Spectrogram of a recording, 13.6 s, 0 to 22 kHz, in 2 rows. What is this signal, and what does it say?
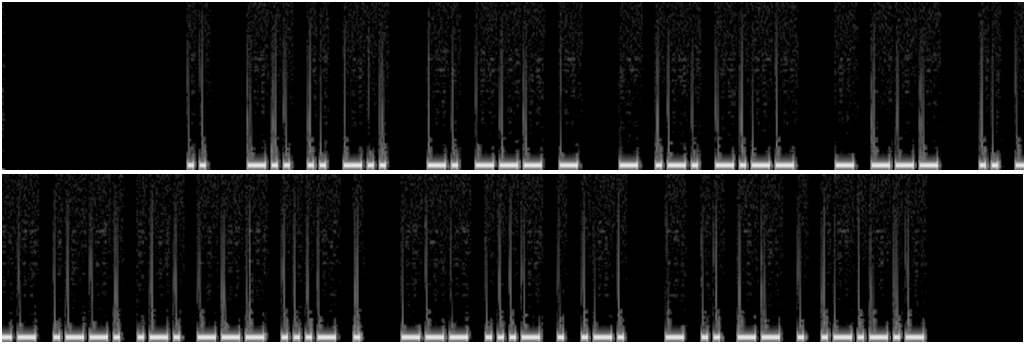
Morse code, heard as a keyed tone, about 30 wpm, 700 Hz. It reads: I DID NOT TRY TO IMPROVE OVER TIME.
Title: Sentences from Top 1000 Words - Review Part 5 - 30wpm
